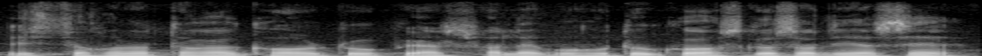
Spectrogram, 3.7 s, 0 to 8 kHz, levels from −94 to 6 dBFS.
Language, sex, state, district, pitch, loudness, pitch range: Assamese, male, Assam, Sonitpur, 110 Hz, -19 LUFS, 105-120 Hz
